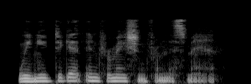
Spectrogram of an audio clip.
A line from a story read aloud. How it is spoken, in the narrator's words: he cautioned in a low voice for her alone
